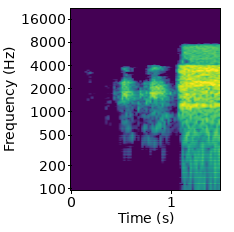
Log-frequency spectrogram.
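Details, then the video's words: A pet parrot makes two soft, warbling, chatter-like notes, then breaks into a loud, harsh, sustained screech. "새상에서 제일 웃긴 앵무새"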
